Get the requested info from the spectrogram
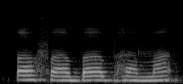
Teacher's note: जिन व्यंजनों का उच्चारण ओष्ठों की सहायता से होता है वे ओष्ठ्य या द्वओष्ठ्यम कहलाते हैं।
